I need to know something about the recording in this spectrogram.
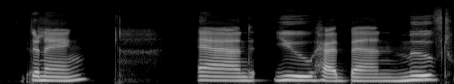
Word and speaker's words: Da Nang: Da Nang.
